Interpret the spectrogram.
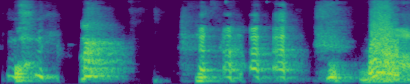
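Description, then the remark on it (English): A person imitates a dog's alarm bark: a series of about six short, loud, gruff woofs in quick, uneven succession, with no other talking. “did you ever boof to Freddie to see what he did? You know, the alarm bark.”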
